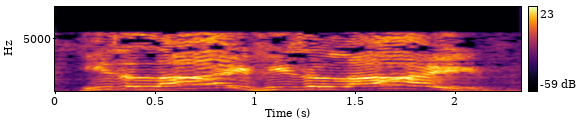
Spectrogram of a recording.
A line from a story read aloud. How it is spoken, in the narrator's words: she's shouting at the top of her lungs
